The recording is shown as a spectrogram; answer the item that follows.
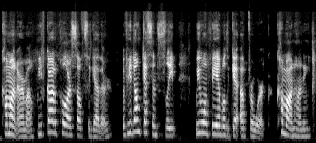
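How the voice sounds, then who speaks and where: Bright-voiced, sarcastic young roommate played by a woman. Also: on the high side, expressive, fairly quick. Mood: dry, sarcastic. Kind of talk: 1940s radio comedy acting.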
